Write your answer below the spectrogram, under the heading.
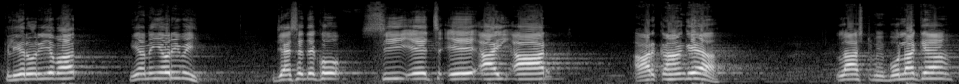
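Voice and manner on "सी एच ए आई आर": slow, letter by letter; slow spelling for learners. Shown as a demonstration. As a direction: spell each letter out clearly. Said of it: "spelling out letters slowly".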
